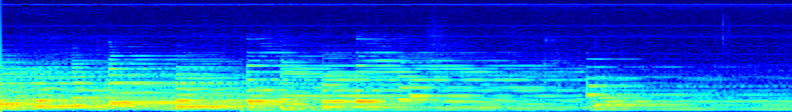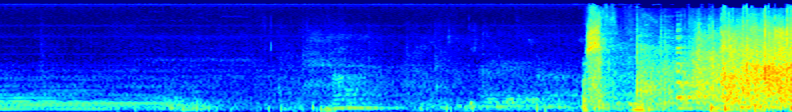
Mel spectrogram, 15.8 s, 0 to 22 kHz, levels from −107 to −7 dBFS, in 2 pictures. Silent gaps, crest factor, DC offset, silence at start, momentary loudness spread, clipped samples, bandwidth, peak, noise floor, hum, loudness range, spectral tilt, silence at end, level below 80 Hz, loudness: none; 34 dB; under 0.1%; 0 s; 28 LU; under 0.1%; 19 kHz; -4 dBFS; -71 dBFS; none; 24 LU; -2.5 dB/octave; 0 s; -66 dBFS; -35 LUFS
